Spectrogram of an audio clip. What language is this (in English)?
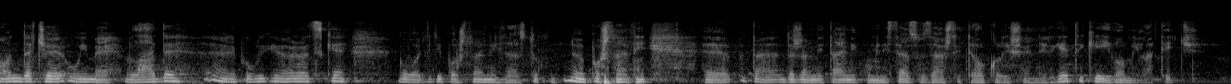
Croatian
